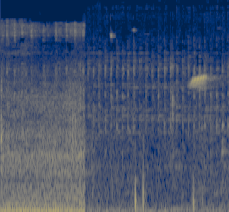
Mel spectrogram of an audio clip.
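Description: Road bike rolling over cobblestones, a dense rattling rumble that cuts off abruptly just under a second in, leaving quiet outdoor air with a few faint clicks and a short knock near the end.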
